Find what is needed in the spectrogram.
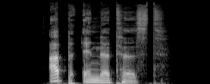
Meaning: inflection of abändern: 1. second-person singular dependent preterite 2. second-person singular dependent subjunctive II
- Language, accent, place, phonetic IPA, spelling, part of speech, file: German, Germany, Berlin, [ˈapˌʔɛndɐtəst], abändertest, verb, De-abändertest.ogg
